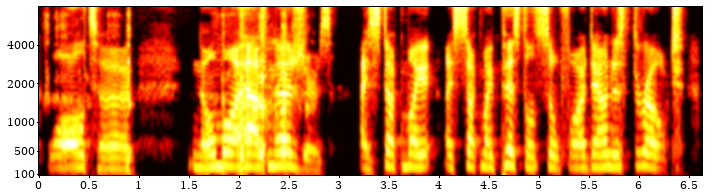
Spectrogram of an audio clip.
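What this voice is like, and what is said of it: Imitates a gruff TV character voice. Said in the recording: “do my mic voice ... pretending to be Mike Ehrmantraut”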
